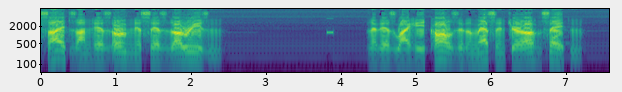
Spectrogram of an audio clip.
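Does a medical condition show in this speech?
Yes: athetoid cerebral palsy; birth oxygen loss over an hour, motor brain injury, constant muscle movement, thumb surgery; couldn't express self first 6 years, family couldn't understand, speech therapist Judy, communication box.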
